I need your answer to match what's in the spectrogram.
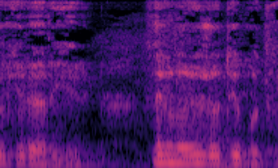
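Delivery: plain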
